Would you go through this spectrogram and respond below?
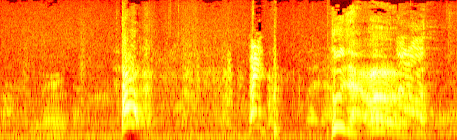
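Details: Ten-year-old Rottweiler during schutzhund protection training, barking in a few loud bursts with a handler's voice, praise and background music.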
